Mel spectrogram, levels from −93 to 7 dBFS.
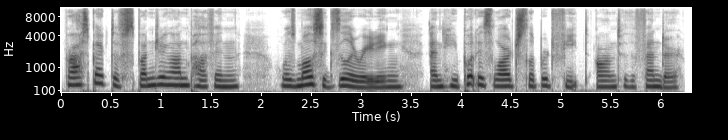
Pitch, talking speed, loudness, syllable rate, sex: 215 Hz, 190 wpm, -17 LUFS, 5.7 syllables/s, female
